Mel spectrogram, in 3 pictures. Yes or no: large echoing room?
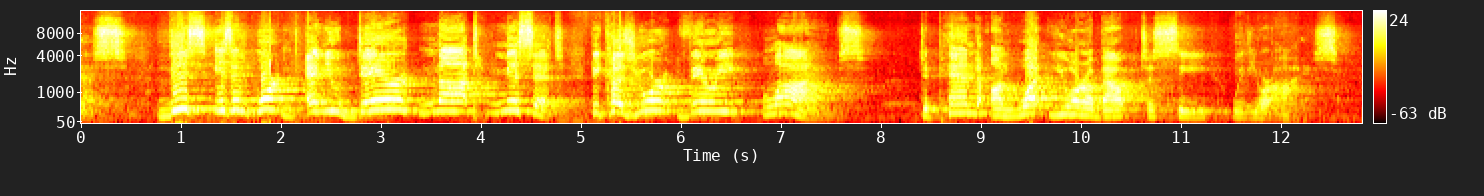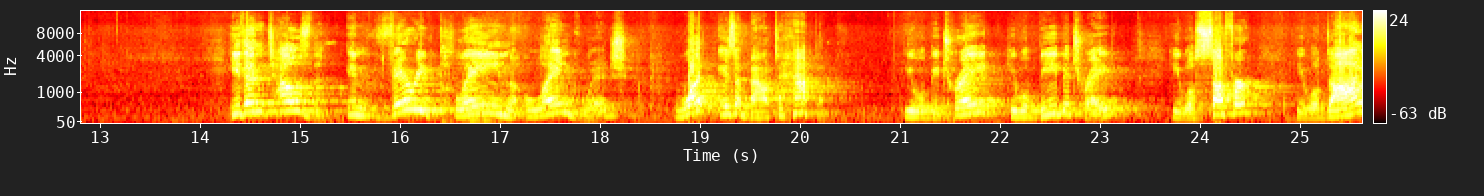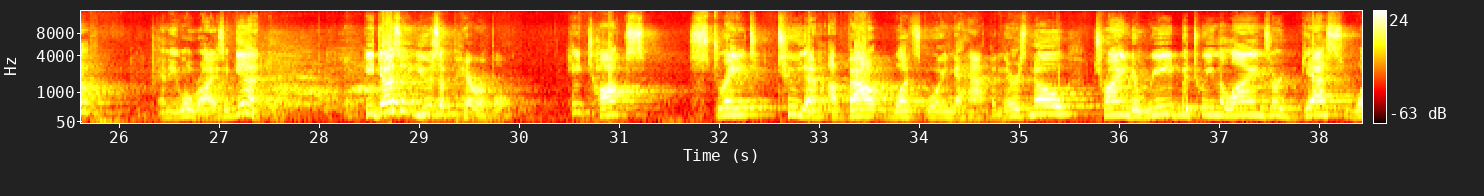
yes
